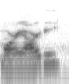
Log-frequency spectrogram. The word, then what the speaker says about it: Moriarty: Moriarty yeah is that how you say it Moriarty yeah and they're kind of nice which is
